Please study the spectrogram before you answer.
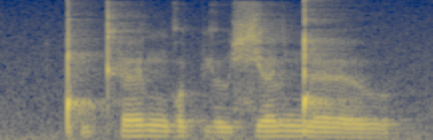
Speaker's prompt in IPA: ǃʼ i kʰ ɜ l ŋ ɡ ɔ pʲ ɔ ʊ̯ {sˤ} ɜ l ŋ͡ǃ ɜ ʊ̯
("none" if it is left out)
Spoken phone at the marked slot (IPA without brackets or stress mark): ɕ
